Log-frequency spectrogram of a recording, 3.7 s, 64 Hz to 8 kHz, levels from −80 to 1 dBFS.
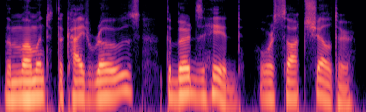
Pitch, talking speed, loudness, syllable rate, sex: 120 Hz, 180 wpm, -19 LUFS, 4.2 syllables/s, male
